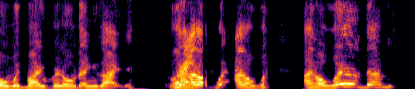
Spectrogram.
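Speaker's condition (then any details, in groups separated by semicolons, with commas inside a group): Cerebral palsy, spastic quadriplegia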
